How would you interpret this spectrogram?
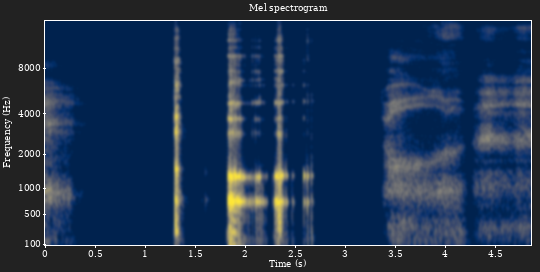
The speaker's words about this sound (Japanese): ご主人様に喜んでもらう自信、結構あるよ。私のゲップに、惚れちゃえ。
